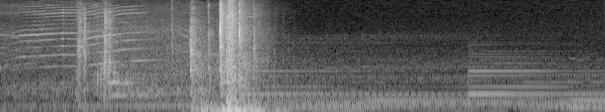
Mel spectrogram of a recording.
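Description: A front door closes with one solid thunk near the middle, and sustained tones linger afterward.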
